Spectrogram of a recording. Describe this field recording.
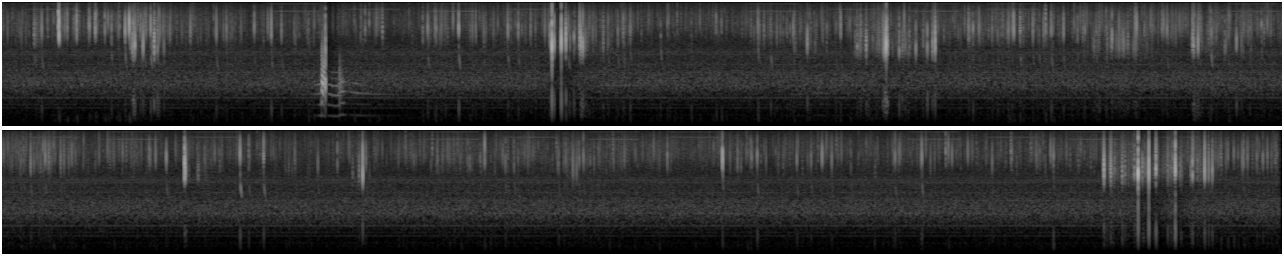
Evening natural atmospheric radio (VLF) lstening.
